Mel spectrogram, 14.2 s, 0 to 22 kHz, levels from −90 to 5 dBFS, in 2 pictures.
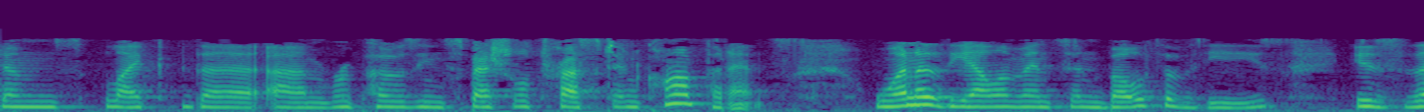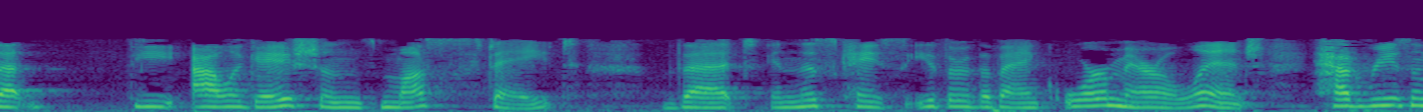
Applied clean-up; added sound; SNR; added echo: none; none; none; none.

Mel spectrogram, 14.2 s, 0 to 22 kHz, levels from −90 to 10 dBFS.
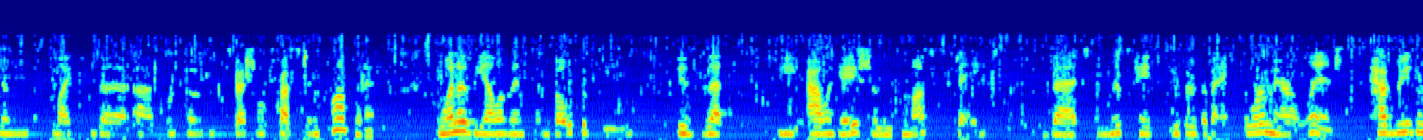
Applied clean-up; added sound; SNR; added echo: classical method spectral subtraction.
